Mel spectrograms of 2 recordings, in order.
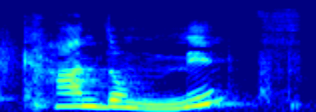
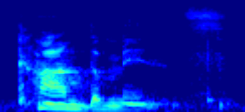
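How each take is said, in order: First: Slow, high CONDIMENTS rising at the end; questioning. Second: Slow, low CONDIMENTS falling at the end; soft, slow CONDIMENTS with a falling ending; quiet statement. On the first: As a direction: draw out CONDIMENTS as a puzzled question. Word repeated as a question. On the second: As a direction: let CONDIMENTS drop softly into a realization. Word repeated as quiet realization. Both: Pretend.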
